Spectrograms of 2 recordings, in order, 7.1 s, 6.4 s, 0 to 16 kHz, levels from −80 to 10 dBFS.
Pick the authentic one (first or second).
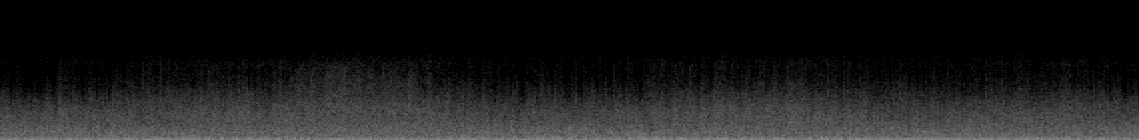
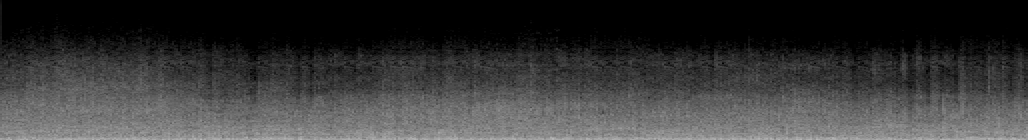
first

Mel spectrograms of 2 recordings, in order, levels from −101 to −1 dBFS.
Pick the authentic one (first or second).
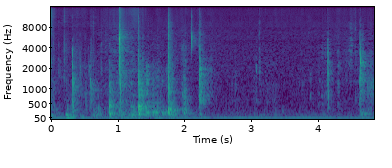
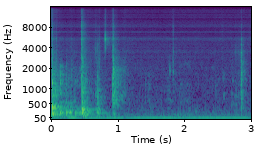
first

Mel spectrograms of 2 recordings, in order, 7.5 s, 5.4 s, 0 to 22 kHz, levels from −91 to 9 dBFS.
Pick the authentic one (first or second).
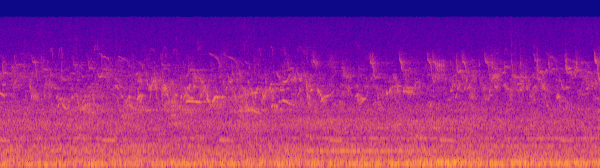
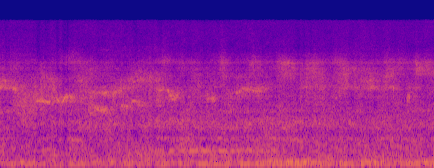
first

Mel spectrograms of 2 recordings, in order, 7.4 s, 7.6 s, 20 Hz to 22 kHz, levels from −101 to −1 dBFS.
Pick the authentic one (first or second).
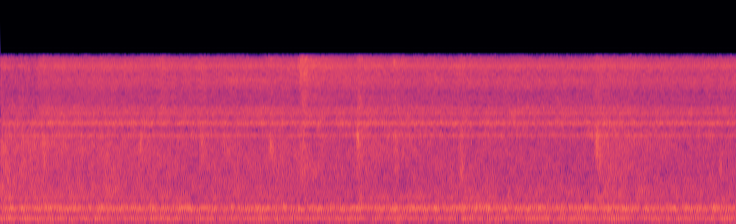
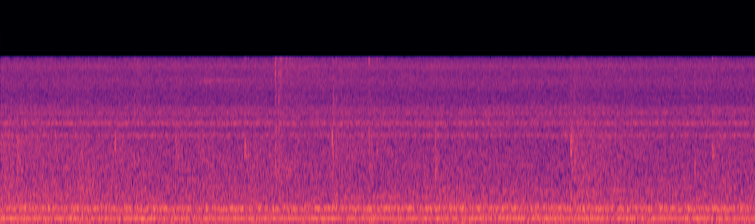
second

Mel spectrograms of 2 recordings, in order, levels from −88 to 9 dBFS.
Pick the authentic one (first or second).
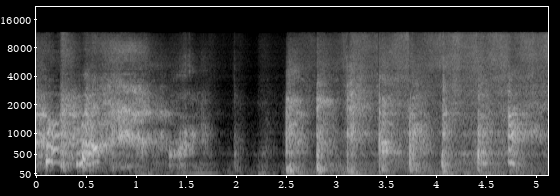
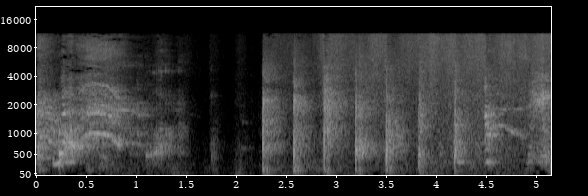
second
